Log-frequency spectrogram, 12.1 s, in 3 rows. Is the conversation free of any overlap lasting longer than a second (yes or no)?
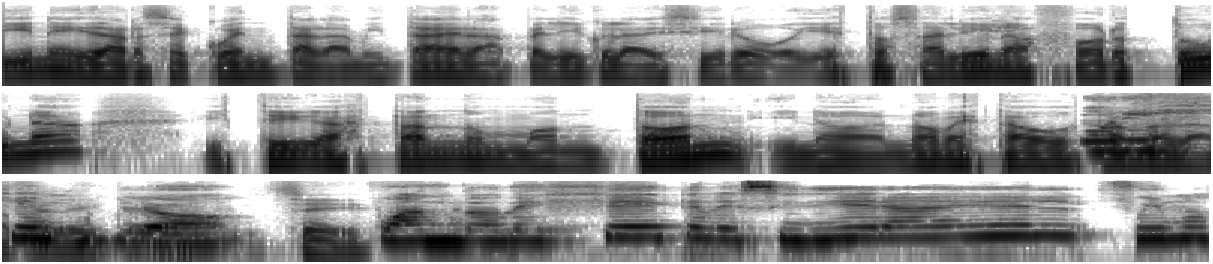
no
